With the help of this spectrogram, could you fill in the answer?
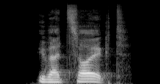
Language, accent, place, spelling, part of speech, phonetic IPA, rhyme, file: German, Germany, Berlin, überzeugt, verb, [yːbɐˈt͡sɔɪ̯kt], -ɔɪ̯kt, De-überzeugt.ogg
- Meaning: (verb) past participle of überzeugen; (adjective) convinced (having conviction in a fact being true, especially in the face of disagreement)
